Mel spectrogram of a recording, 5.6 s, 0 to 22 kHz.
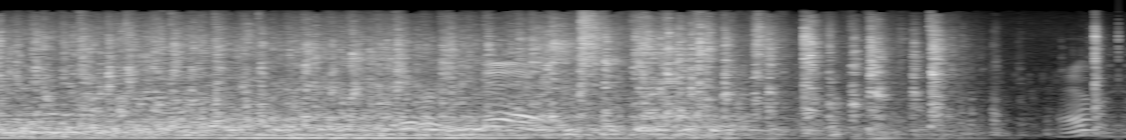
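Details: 1979 Chevy K20 V8 with an open pipe, trying a used "rebuilt" carburetor never tested before, after the old carb dumped fuel. It barks into life, runs lumpy, stumbles and dies within seconds; the carb is leaking and flooding, and timing is suspected off.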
